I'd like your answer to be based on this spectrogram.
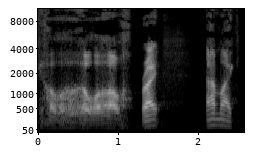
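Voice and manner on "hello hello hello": low sleepy hello; groggy answering. Retold or imitated. Friend woken at dawn answering the phone, low and sleepy. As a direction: sound half-asleep picking up the phone.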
